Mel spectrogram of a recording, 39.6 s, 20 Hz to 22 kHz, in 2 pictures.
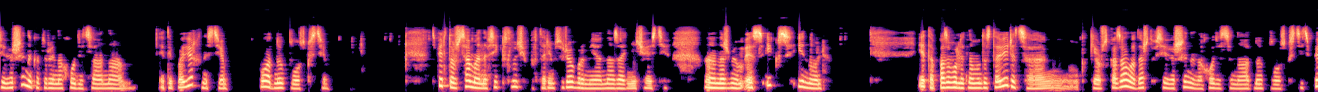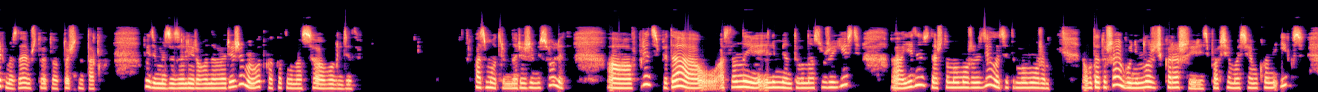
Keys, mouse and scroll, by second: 4.3-6.1 middle drag, 5.2 ctrl+Tab, 6.3-8.9 right drag, 11.0 s, 13.0-14.9 middle drag, 15.8-17.5 middle drag, 18.4-20.2 middle drag, 21.2 KP_Divide, 21.6-23.8 middle drag, 22.0 Tab, 26.0 z, 26.6-28.6 middle drag, 30.8-33.0 middle drag, 33.0-34.5 right drag, 33.9 middle click, 35.1-39.5 middle drag.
